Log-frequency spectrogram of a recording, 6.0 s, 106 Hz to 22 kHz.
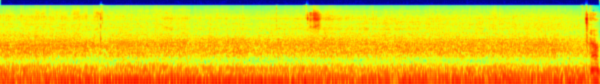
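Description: KTM Duke 390's single-cylinder engine running steadily while the motorcycle cruises at city speed, under a steady rush of wind and road noise.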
